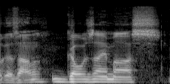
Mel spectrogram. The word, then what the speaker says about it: gozaimasu: Well, you don't pronounce the U. – You don't, so it's just Ohio gozaimasu? – Gozaimasu.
